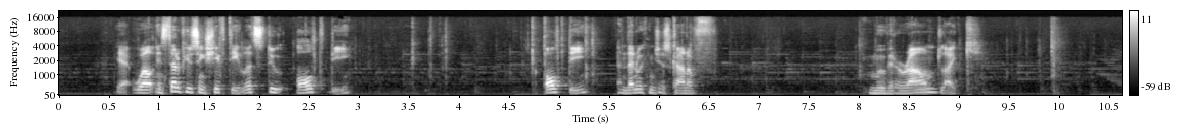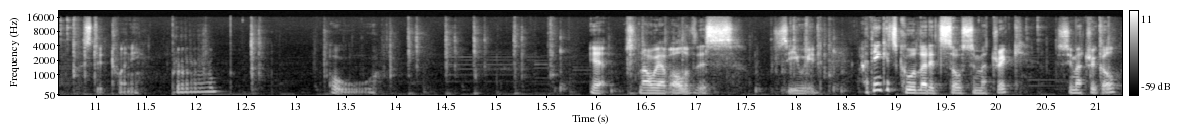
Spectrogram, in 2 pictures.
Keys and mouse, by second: 1.4 shift+middle click, 3.7 alt+d, 4.8 alt+d, 11.0 shift+r, 11.5 shift+r, 11.6-12.5 shift+r, 12.6 shift+r, 14.2 ctrl+z, 14.6 ctrl+z, 14.8 ctrl+z, 15.3 ctrl+z, 15.6 middle click, 16.1 click, 16.3 alt+a, 16.7 shift+click, 17.1 click, 17.3 middle click, 18.0 alt+a, 18.2 ctrl+s, 18.3 middle click, 18.9 click, 20.3 click, 21.0 ctrl+s.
